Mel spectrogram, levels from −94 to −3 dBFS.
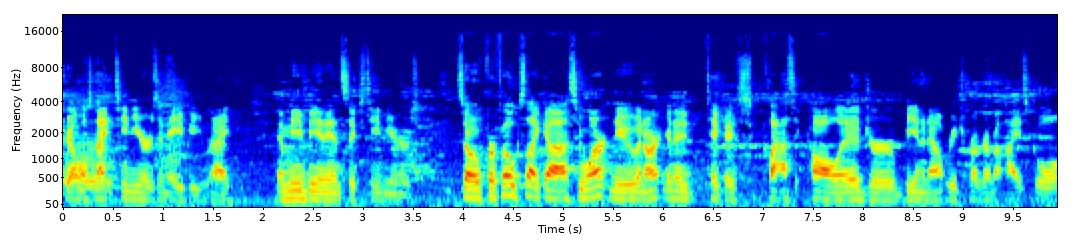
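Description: A noise suppressor built for speech is applied to this sound throughout. It treats sustained material as noise, so level swings by roughly 15 dB, pumping and thinning as held parts sink while attacks survive. Unlike a compressor, it reacts to steadiness rather than loudness.

The suppressor cuts the sound hardest at 0.46–2.14 s (about 16 dB down, for roughly a second in total), 2.91–3.96 s (about 15 dB), 6.25–6.48 s (about 15 dB), 6.87–7.49 s (about 13 dB) and 8.86–9.74 s (about 10 dB). Tails and sustains fade early while onsets stay intact, which separates this from dropouts, where everything vanishes at once.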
